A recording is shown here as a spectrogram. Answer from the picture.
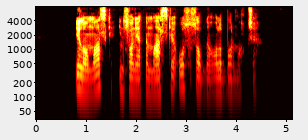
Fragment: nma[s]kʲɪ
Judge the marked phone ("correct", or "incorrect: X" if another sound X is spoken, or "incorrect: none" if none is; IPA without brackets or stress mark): correct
